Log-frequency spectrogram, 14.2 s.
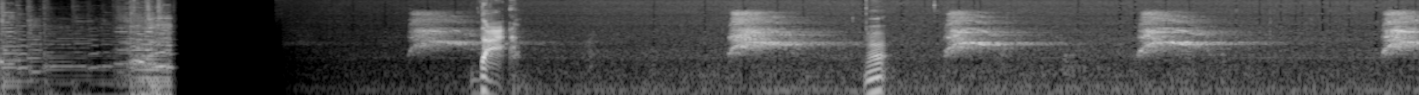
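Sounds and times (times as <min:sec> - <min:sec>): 
foxes screaming while mating: 0:04.0 - 0:05.6, 0:07.2 - 0:08.7, 0:09.3 - 0:13.0, 0:13.7 - 0:14.1
speech: 0:04.8 - 0:05.2, 0:08.7 - 0:08.9.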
